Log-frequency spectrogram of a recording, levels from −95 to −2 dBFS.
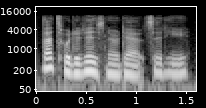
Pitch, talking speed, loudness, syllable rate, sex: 170 Hz, 300 wpm, -18 LUFS, 5.6 syllables/s, female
